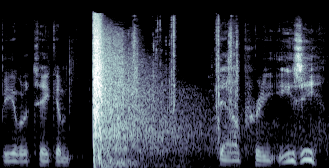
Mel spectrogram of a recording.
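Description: A rifle fires a single loud shot that echoes away.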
